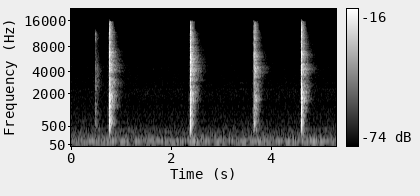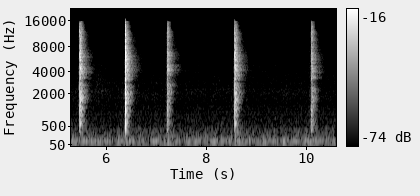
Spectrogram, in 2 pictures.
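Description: Two plastic markers tapped together at the open end of a tube: about nine sharp clacks roughly a second apart, each with a brief ringing tail. Each clack is a sound pulse sent down the tube so that a sound sensor can time its echo from the closed end.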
